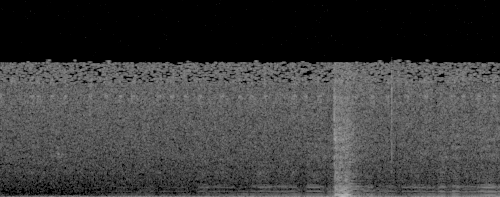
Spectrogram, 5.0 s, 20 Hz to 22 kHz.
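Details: Low, even wing drone of a European hornet hovering at a feeding site in Dohr, Eifel, on 11 July 2022, median wasps nearby; the hum grows clearer midway with a brief louder pulse.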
